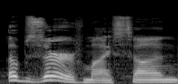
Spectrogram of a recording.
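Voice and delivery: usual speaking voice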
